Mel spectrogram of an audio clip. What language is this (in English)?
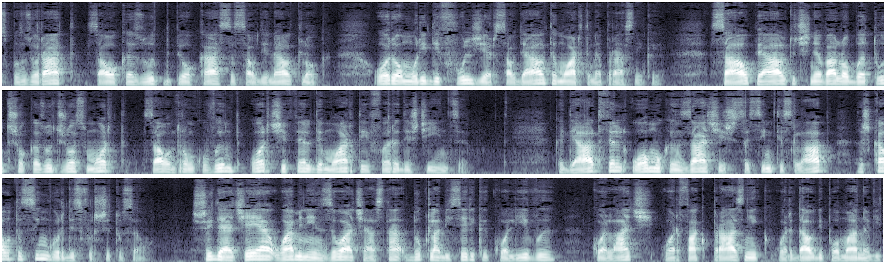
Romanian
